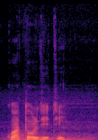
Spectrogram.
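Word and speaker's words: quattordici: double T ओ आर जी आई सी आई क्वार जी चतोर द ठीक है दोस्तों उसके बाद 15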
